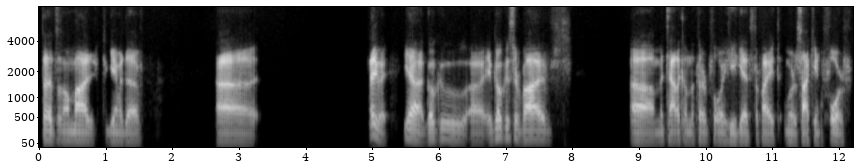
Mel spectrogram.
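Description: A man co-hosting a podcast, recapping an episode's plot in a casual way with many filler pauses. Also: on the low side, fairly even intonation, dry recording, narrow, tinny audio. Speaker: podcast co-host.

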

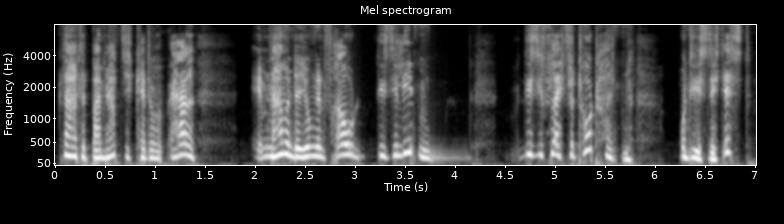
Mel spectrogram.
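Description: A man's voice: fairly high pitch, lively intonation, fairly quick, darkish tone, no room sound, clean studio sound, pitched above the performer's own voice. Man voicing a terrified wounded soldier, pleading. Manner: pleading, frightened. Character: terrified wounded male soldier begging for mercy.

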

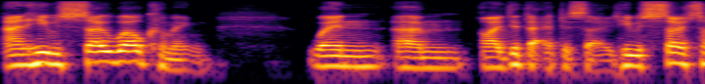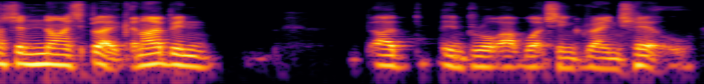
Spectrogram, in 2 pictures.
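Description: A middle-aged Essex man speaks at normal speed in a medium-pitched voice. An actor and writer in an interview, he looks back casually in a chatty, rambling manner, frequently correcting himself.

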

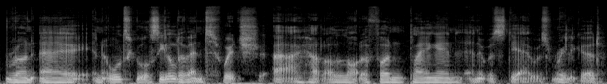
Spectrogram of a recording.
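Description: A man chatting casually, his voice croaky and congested from a head cold. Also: on the low side, flat delivery, normal speed. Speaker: podcast co-host. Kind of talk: casual chat. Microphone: remote internet voice call.

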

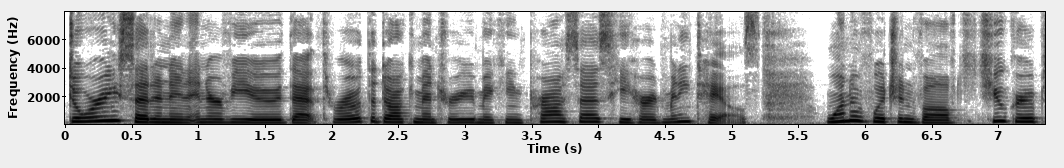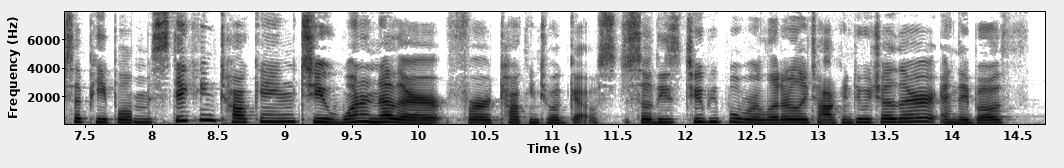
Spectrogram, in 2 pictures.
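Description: A woman with a Canadian accent and a clear, smooth voice, co-hosting a podcast and telling local ghost lore in a conversational way. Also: medium pitch, normal speed. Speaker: podcast co-host.

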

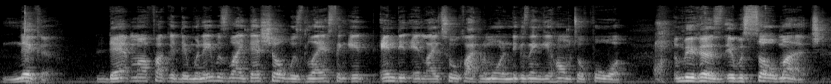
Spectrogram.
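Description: A man's voice: medium pitch, steady tone, a little fast, pushed and bright, roomy sound. A young man, co-hosting a casual, profane celebrity gossip chat and reading news items aloud with commentary. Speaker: podcast co-host.

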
